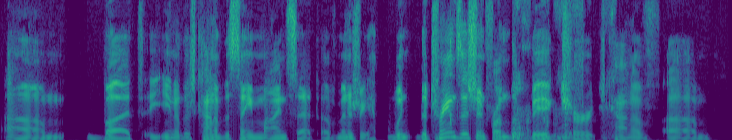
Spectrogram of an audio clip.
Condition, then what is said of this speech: No condition.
